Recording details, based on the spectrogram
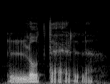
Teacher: on purpose this hôtel, okay, because it starts with H, but remember that in French we don't pronounce H, okay, so basically the first sound of the word is the vowel O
